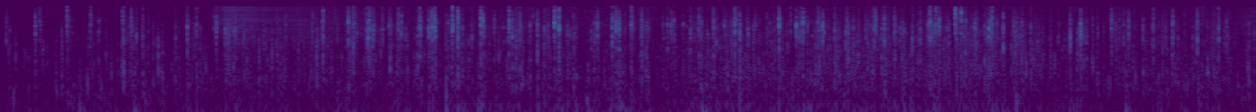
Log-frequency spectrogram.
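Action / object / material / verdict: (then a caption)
scrape / thin clear plastic sheeting / plastic film / none. A large heap of thin, clear plastic sheeting is crumpled and scratched by the fingertips of both hands. The result is a dense, continuous crackling crinkle with bright, sharp snaps over a steady low rustle, with no pauses.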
